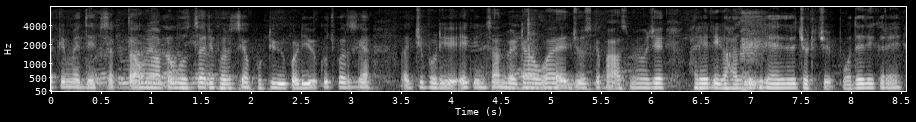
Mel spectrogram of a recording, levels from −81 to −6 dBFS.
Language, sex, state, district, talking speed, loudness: Maithili, male, Bihar, Araria, 295 wpm, -21 LUFS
